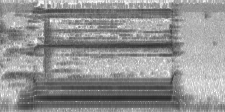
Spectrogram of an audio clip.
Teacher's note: اسی طرح نون، اکثر لوگ اس کو نون کر دیتے ہیں، یعنی ناک میں آواز لے جاتے ہیں، تو یاد رکھیے نون کی آواز بھی منہ سے آئے، ناک سے نہ آئے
